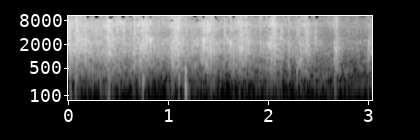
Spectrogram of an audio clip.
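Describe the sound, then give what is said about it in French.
Steady audience applause, a dense, even wash of many hands clapping at once, moderately loud and sustained throughout with no voices over it. “Alors, on peut applaudir toutes ces grandes amies.”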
